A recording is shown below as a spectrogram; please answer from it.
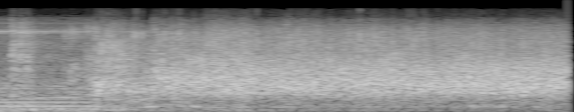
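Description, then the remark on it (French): Sustained applause from a large crowd after the French president's speech declaring that France has a debt toward French Polynesia, a dense wash of clapping that swells quickly after a brief voice and holds steady and loud throughout. “Mais une reconnaissance de dette n'est pas une demande de pardon, des excuses tant espérées par les associations derrière les applaudissements de ce soir”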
